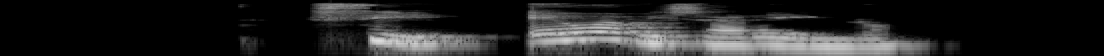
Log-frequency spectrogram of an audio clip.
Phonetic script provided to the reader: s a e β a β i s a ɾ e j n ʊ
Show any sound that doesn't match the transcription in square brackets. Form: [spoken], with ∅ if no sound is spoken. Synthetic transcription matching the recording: s [i] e [w] a β i s a ɾ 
